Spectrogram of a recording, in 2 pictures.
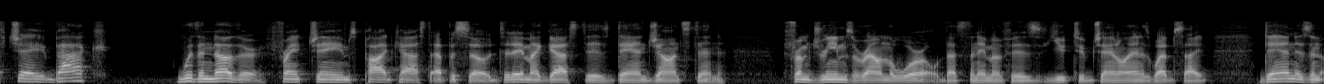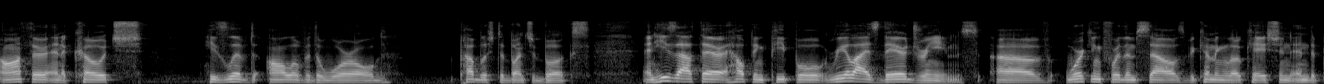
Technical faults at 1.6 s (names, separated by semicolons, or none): none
